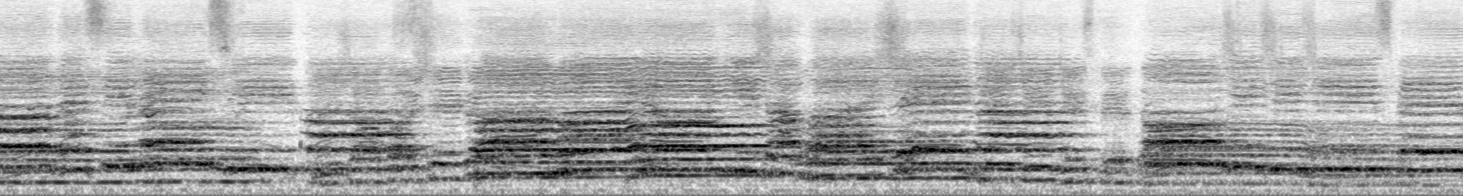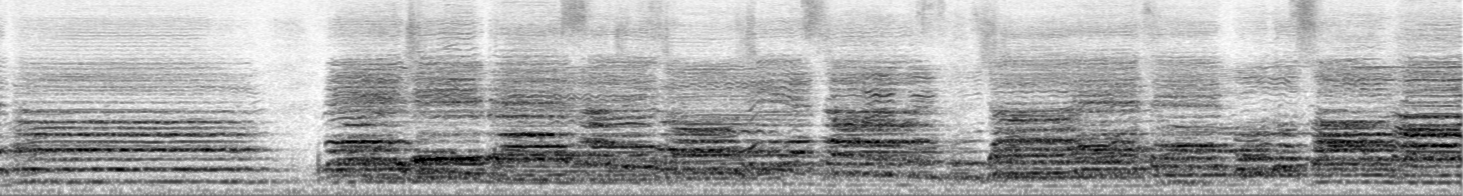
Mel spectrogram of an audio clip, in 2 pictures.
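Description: Choir of students singing, phrase after phrase, with a short break between phrases about two-thirds of the way through.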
